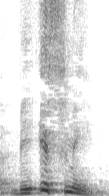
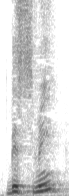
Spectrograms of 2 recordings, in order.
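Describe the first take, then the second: First: The two parts are split with a sounded vowel. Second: The word is run together with no separate vowel. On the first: This is the underlying original form. "the origin is bi ismi" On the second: This is how it is actually read. "it's bismi ... that's why you didn't hear me pronounce it"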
